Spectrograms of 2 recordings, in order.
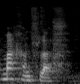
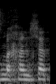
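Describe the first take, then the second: First: The name ends with a 'fluff' sound. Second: The name ends with a Welsh 'll' sound. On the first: This is how a friend mispronounces it. The speaker calls it wrong. "I've got a friend who calls Machynlleth Machynfluff" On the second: This is the real name of the town. The speaker calls it right. "it's not Machynlleth"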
